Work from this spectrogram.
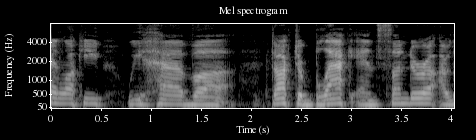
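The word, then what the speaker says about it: Dr. Black: lucky we have uh Dr Black and thundra I would like to point out that that says Dr black with a B I've had so many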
